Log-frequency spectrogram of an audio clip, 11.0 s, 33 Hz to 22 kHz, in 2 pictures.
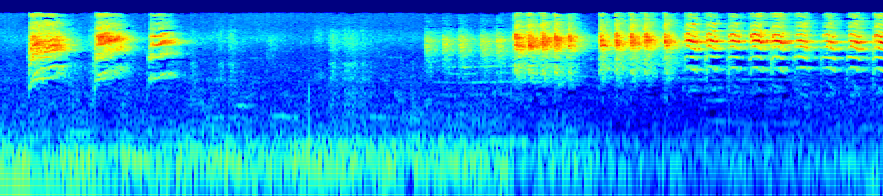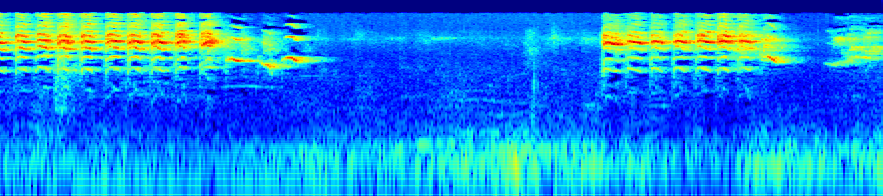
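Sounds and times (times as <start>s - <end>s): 
leafbird singing vigorously with rasping and high notes: 0.0s - 1.3s, 2.6s - 7.6s, 9.3s - 11.0s.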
